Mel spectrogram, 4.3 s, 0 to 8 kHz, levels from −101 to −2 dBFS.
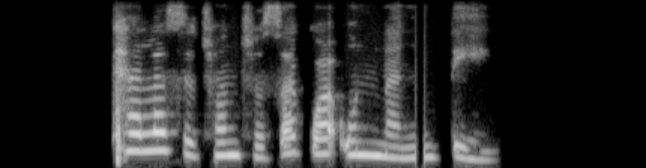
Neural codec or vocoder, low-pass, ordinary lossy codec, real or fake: none; 7.2 kHz; Opus, 32 kbps; real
